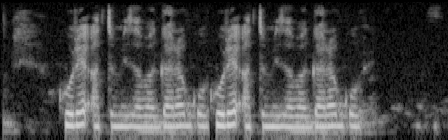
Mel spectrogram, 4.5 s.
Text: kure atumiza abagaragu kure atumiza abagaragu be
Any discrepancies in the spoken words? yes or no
no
